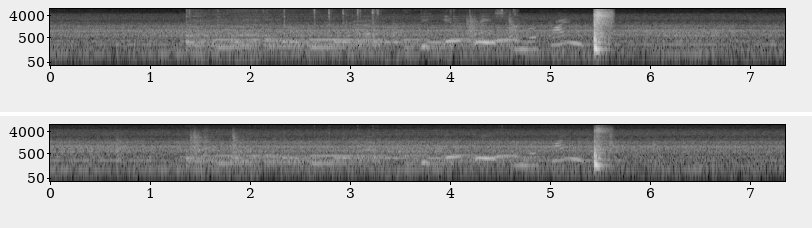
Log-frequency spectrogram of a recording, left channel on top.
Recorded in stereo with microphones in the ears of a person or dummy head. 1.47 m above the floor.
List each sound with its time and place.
1.4 s a guitar: 85° left
3.7 s a woman speaking: 75° left (ahead or behind)
5.5 s a snare drum: 60° left (ahead or behind)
